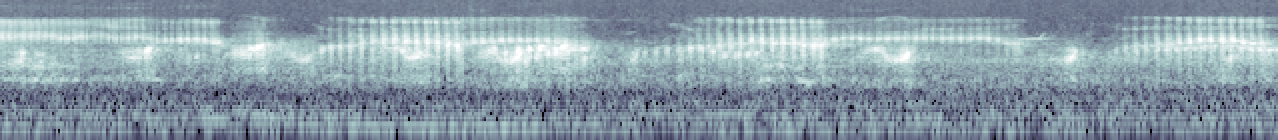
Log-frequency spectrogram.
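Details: Frogs croaking in a dense chorus: rattling, pulsed croaks overlap almost without pause, swelling and easing in waves about every two seconds, with a brief dip in the middle before the calling picks up again.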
